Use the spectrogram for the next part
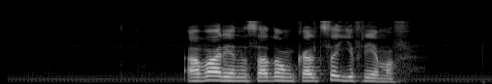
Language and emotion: Russian, neutral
